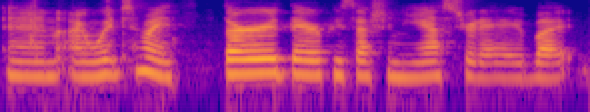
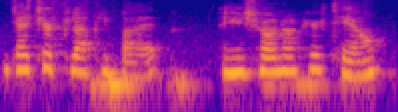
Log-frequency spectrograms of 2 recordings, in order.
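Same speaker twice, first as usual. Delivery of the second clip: ordinary delivery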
